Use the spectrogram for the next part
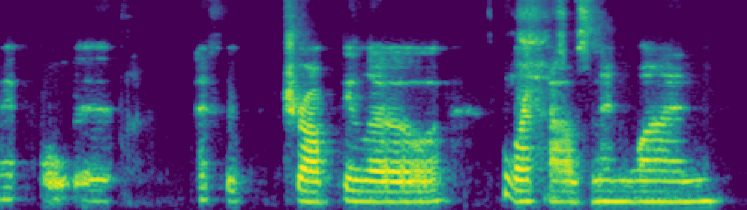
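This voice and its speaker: A woman trader talks through her positions in a matter-of-fact way during a casual live stream. Her voice is low, husky and gravelly. She speaks with a flat, even tone. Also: slow, rough recording.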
